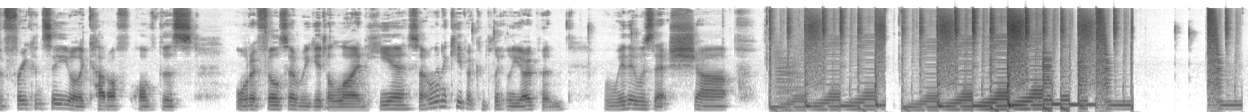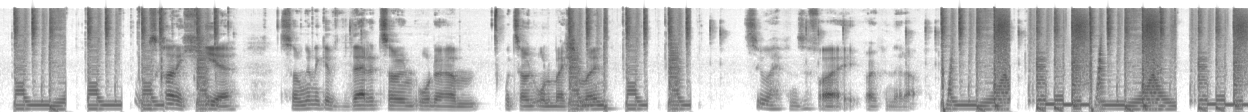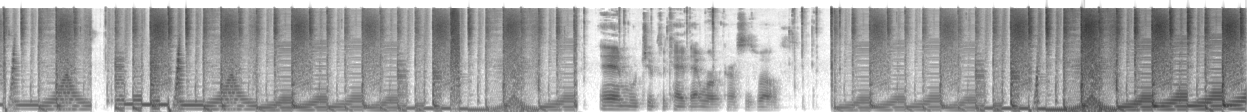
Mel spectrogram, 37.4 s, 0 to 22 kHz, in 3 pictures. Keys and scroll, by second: 7.7 space, 8.8 space, 11.3 space, 18.1 space, 21.9 space, 24.2 space, 30.7 space, 33.3 super+space, 34.2 space.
